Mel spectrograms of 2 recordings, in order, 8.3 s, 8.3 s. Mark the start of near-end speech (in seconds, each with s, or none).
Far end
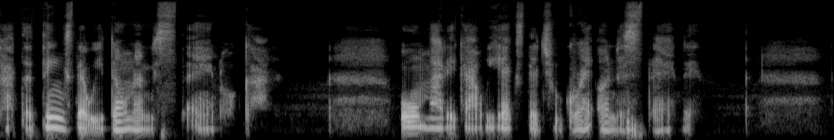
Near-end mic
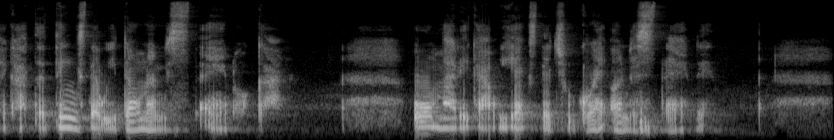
none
